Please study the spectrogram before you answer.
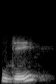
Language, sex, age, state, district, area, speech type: Urdu, male, 18-30, Delhi, Central Delhi, urban, conversation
